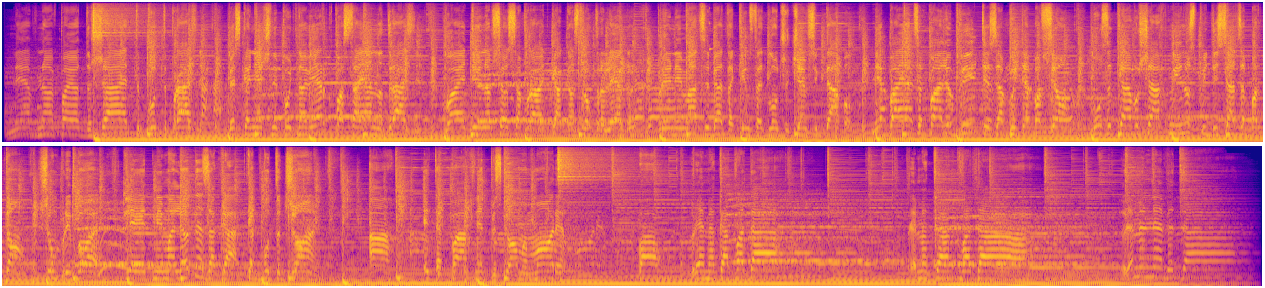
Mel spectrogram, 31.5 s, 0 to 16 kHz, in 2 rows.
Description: • Качество: 320, Stereo
гитара
позитивные
душевные
красивый мужской голос
русский рэп
мотивирующие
